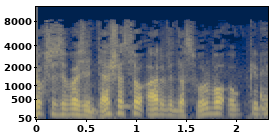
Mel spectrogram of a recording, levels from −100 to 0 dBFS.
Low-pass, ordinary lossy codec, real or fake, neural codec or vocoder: 10.8 kHz; MP3, 32 kbps; real; none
